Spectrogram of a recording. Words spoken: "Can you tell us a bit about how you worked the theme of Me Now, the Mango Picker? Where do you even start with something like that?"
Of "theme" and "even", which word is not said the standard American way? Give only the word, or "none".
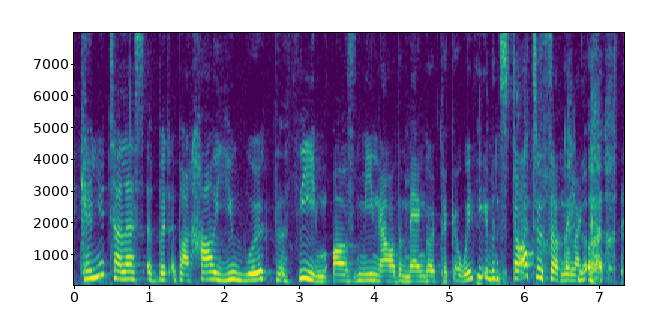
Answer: none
